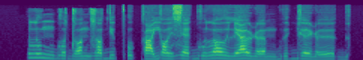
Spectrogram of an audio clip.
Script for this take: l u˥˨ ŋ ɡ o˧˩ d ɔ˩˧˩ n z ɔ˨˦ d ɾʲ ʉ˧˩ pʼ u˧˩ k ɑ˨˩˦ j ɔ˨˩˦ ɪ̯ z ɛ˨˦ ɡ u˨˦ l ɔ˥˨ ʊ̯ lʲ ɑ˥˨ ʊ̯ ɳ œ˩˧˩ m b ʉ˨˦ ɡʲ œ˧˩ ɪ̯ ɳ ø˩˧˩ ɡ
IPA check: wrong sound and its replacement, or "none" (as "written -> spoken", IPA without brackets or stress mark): none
